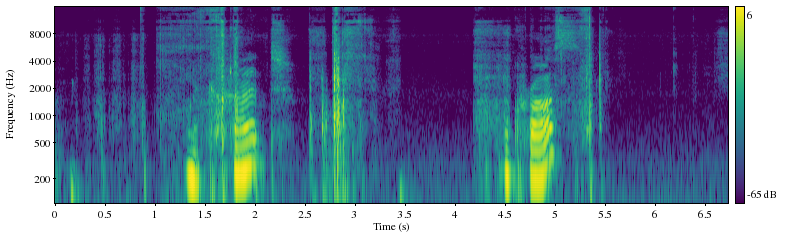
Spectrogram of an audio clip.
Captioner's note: paper cutting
